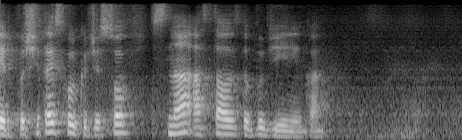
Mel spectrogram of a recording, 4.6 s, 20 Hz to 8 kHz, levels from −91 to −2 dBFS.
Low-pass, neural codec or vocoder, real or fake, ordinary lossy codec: 7.2 kHz; codec, 16 kHz, 0.3 kbps, FocalCodec; fake; AAC, 32 kbps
